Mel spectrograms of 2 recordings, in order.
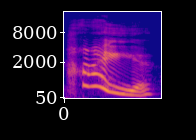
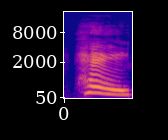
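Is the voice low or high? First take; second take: high; low. First: It is said in a high, squeaky voice. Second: It is said in a normal, lower voice.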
